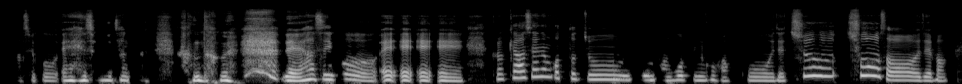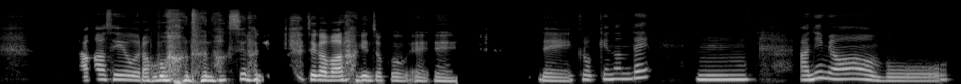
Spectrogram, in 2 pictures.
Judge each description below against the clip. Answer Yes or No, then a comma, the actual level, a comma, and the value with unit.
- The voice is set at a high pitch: Yes, high, 195 Hz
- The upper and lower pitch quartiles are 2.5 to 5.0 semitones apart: Yes, average, 4.1 semitones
